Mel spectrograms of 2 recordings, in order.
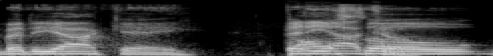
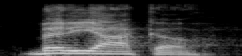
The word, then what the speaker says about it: Bedo: also just having, how do you say it? Bedo being part of this equation too. Byako. Bettyo, sorry, I hate when people mess up my name.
